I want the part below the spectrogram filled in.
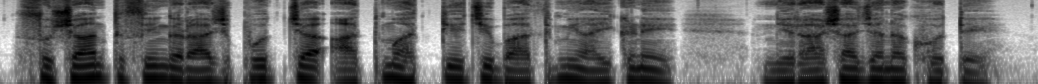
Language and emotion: Marathi, sad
